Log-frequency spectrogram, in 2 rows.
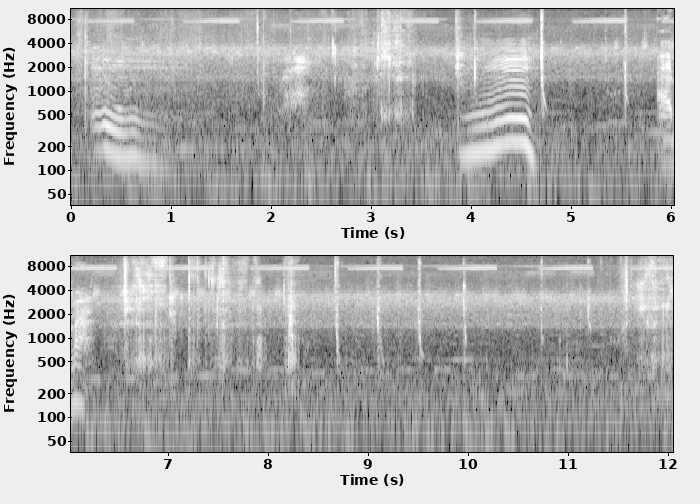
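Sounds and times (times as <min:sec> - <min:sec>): person chewing watermelon: 0:00.0 - 0:12.0.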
